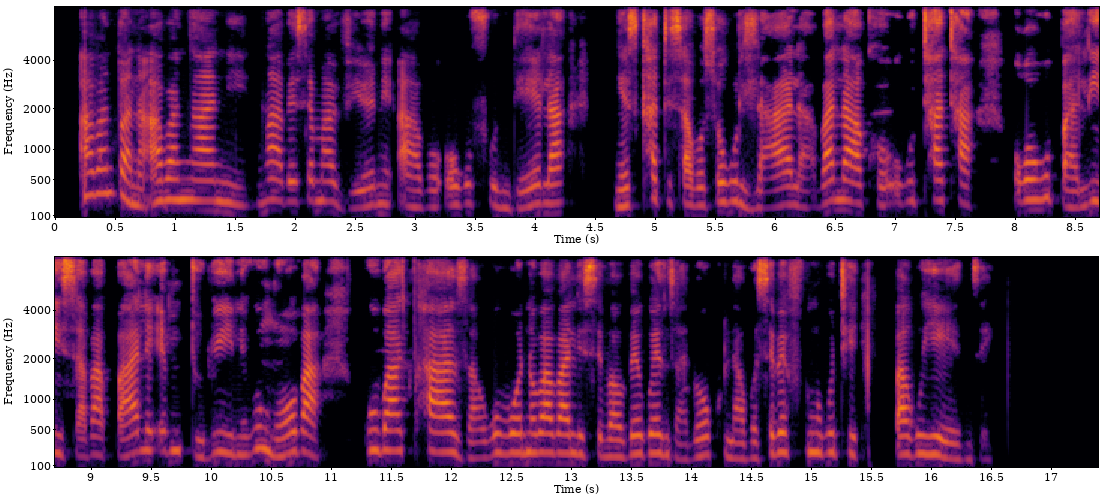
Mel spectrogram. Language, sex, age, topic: North Ndebele, male, 25-35, education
